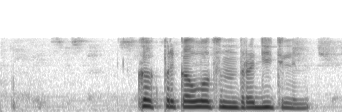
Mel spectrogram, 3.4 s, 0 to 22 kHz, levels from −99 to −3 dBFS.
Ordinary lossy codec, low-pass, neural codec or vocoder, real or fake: none; 5.4 kHz; none; real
